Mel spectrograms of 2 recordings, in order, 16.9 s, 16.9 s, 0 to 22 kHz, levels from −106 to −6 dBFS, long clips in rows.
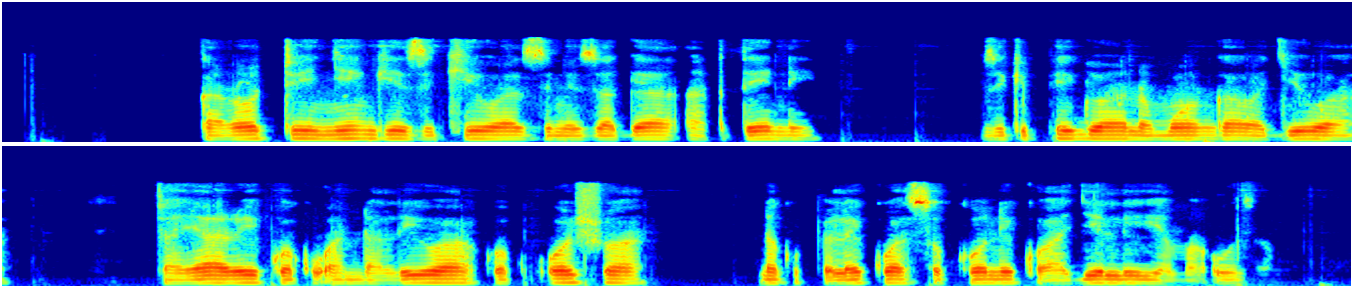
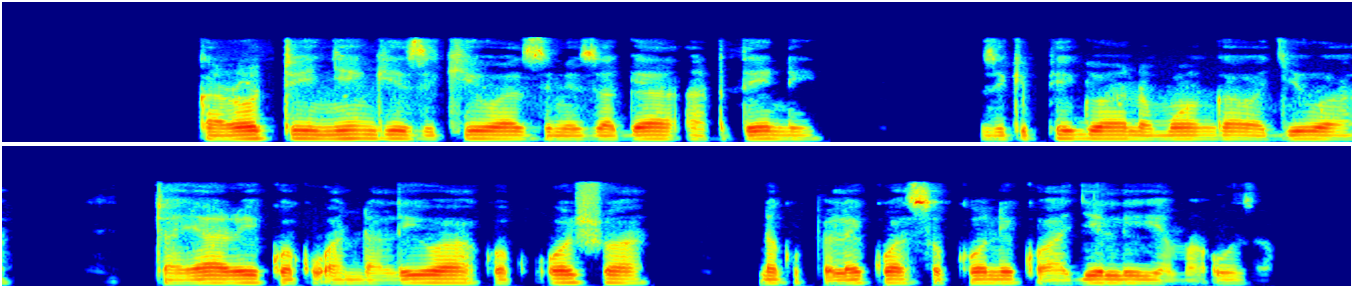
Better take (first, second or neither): second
